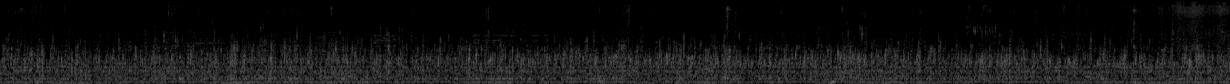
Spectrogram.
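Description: Oil goes into a cooking pot of black chickpea curry, giving a steady hiss and bubbling sizzle that holds at a low level throughout with no voices.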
